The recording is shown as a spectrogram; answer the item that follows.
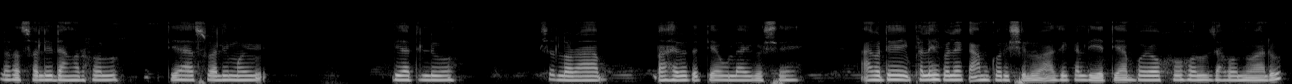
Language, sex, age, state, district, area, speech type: Assamese, female, 45-60, Assam, Udalguri, rural, spontaneous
